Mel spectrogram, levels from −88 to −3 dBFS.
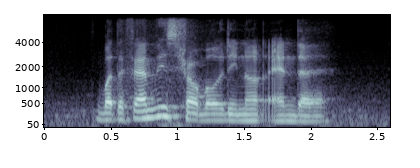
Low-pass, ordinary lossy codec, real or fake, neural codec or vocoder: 7.2 kHz; none; fake; codec, 16 kHz, 1 kbps, X-Codec, HuBERT features, trained on balanced general audio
